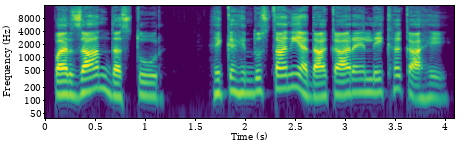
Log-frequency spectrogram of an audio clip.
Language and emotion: Sindhi, neutral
